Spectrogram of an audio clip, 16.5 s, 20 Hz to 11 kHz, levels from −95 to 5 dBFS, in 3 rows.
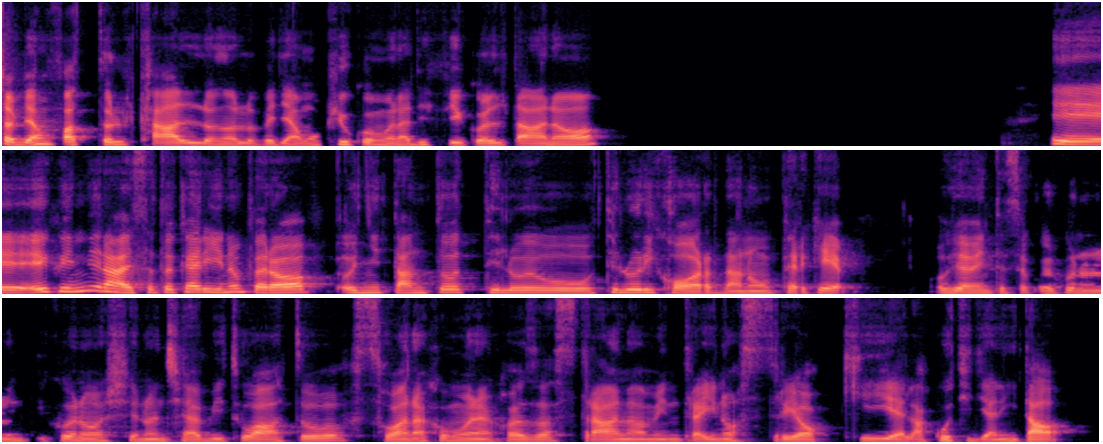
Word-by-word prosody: c'abbiam 195 0 +6
fatto 185 0 +3
il 185 0 -1
callo, 155 0 +2
non 155 0 -3
lo 155 - -5
vediamo 155 -1 -3
più 190 +5 -2
come 170 -2 -2
una 155 0 -2
difficoltà", 160 -2 0
no? 155 +2 +1 2.2
Ehm, 200 -4 +5
e 235 - +6
quindi 270 +4 0
no, 255 - +7
è 200 - +9
stato 205 +2 -3
carino, 220 +1 +2
però 205 0 +5
ogni 185 +1 -3
tanto 195 +5 -1
te 190 - -3
lo 170 -2 -1
te - - -7
lo 200 0 +3
ricordano 150 -7 +1
perché, - - -3 0.3
ovviamente 160 -1 -1
se 145 -2 -11
qualcuno 150 +3 -5
non 150 0 -6
ti 145 - -21
conosce, 155 -1 -4
non 140 -1 -3
c'è 150 +1 -6
abituato, 155 +3 -1
suona 155 -1 -2
come 180 -4 -6
una 145 -2 -1
cosa 145 +1 -3
strana, 145 -2 -2
mentre 135 -1 -4
ai 140 - -2
nostri 150 +2 -5
occhi 145 +3 -3
è 140 - +1
la 145 - -3
quotidianità. 145 -4 0
160 Hz, 180 wpm, -22 LUFS, 150-185 Hz, 2.2 s, è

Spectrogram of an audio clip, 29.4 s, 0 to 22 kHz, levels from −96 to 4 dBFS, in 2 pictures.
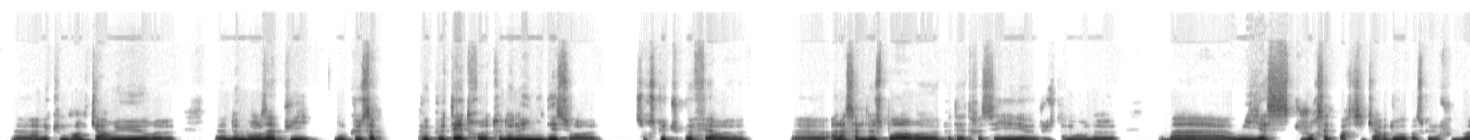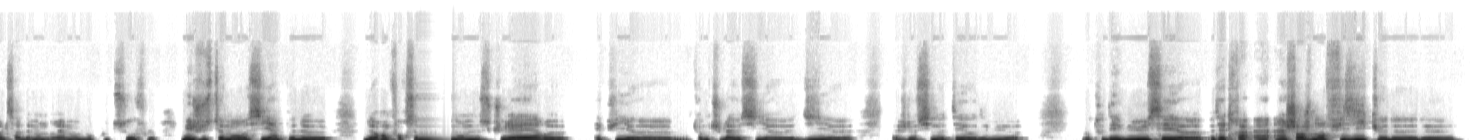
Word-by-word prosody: heu, 80 -1 -4
avec 85 +2 -4
une 90 - 0
grande 90 0 -1
carrure, 100 +2 +4
heu, 85 -1 -3 0.4
heu, 90 - 0
de 90 +2 +3
bons 95 +1 +5
appuis 120 - +1 0.2
donc 95 0 -5
heu, 95 - +3
ça 95 0 -2 0.4
peut - - +1
peut-être 110 -2 +3
te 95 - -5
donner 95 +1 +5
une 95 0 +6
idée 95 +3 +5
sur, 105 -5 -5
heu, 80 - -8 0.3
sur - - -17
ce - - -16
que - - 0
tu - - -18
peux 100 - 0
faire, 95 -1 0
heu, 85 +1 -5 0.5
heu, 80 +1 -5
à 95 - -4
la 95 - +2
salle 95 -1 -2
de 100 - +4
sport, 120 +1 +3
heu, 95 -1 +1
peut-être 90 0 -7
essayer, 90 +2 -1
heu, 85 -2 -3
justement 90 +3 -7
de 85 -1 -4 0.4
bah, 85 -2 -3
oui, 100 +5 +3
il 110 - +2
y 105 - +4
a - - 0
c - - -9
toujours - - -3
cette - - -4
partie - - -10
cardio 95 +3 -2
parce 85 0 -9
que 85 - -7
le 80 - -7
football, 85 +2 -5
ça 80 - -6
demande 85 +1 -3
vraiment 85 +2 -3
beaucoup 85 +2 -7
de - - -21
souffle, 160 0 -4 0.2
mais 95 -2 +6
justement 95 +4 +1
aussi 125 +3 +1
un 115 -6 +1
peu 110 +4 -1
de 85 -4 +1 0.3
de 95 +1 +3
renforcement 90 0 -2 0.3
musculaire, 95 +4 +3
heu, 85 -1 -3 0.2
et 85 - -6
puis, 100 +4 0
heu, 80 -2 -2 0.2
comme 85 0 -3
tu 90 - -10
l'as 85 -1 +1
aussi, 85 +1 -2
heu, 80 0 -3
dit, 90 +3 0
heu, 80 -1 -6 0.4
je 85 0 -10
l'ai 90 - -1
aussi 90 +1 -4
noté 90 +1 0
au 85 -1 +1
début, 85 +1 -2
heu, - - -10 0.6
au 90 - -7
tout 90 - -10
début, 95 +8 +6
c'est, 105 -6 +3
heu, 80 -2 +1
peut-être 105 -1 -1
un 100 - -1
un 100 +1 -4
un 110 -1 +1
changement 110 0 +4
physique 115 +3 +3
de 90 -2 +2
de, 90 0 -2
90 Hz, 205 wpm, -20 LUFS, 85-100 Hz, 0.6 s, une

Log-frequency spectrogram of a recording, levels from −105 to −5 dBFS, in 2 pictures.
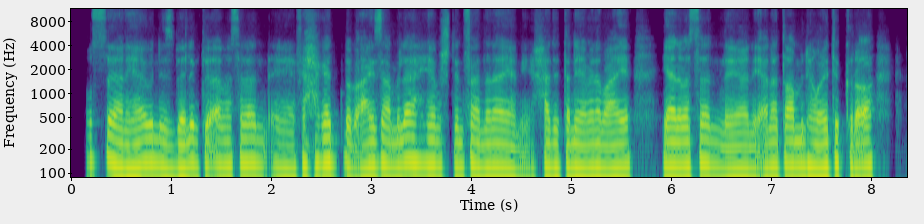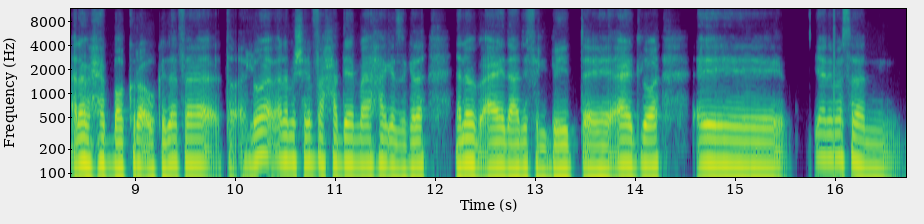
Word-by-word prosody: بُص 145 +1 -7
يعني 120 -5 +3
هي 130 - +2
بالنسبة 120 -4 +1
لي 135 +4 +2
بتبقى 125 0 -1
مثلًا 130 +1 -1
آآ، 115 -3 -5
في 115 +4 -4
حاجات 135 +1 +1
بابقى 115 -4 0
عايز 125 +3 0
أعملها 135 +3 +2
هي 135 - +2
مش 125 -1 -6
هتنفع 125 +1 -2
إن 115 -1 -1
أنا 120 0 +2
يعني 110 0 -4
حد 120 0 -2
تاني 120 +1 0
يعملها 115 +1 +1
معايا. 115 +2 +1 0.3
يعني 125 0 +4
مثلًا 125 -3 0
يعني 110 +1 -1
أنا 125 +1 +1
طبعًا 130 +1 +1
من 125 0 0
هواياتي 120 +2 +2
القراءة، 130 -1 +1 0.3
أنا 140 0 +4
باحب 135 -1 +1
أقرأ 125 +2 +2
وكده 125 +4 0
ف 135 +1 -3 0.4
ط - - -9
اللي 140 +1 -4
هو - - +4
أنا 150 -3 +1
مش 145 0 -1
هينفع 145 0 0
حد 135 0 -3
يعمل 140 -1 +3
معايا 135 0 0
حاجة 135 -1 -1
زي 115 -2 -3
كده، 125 +2 0 0.3
أنا 130 +2 +4
بابقى 135 - +1
قاعد 125 0 +3
عادي 120 +1 +1
في 125 - -11
البيت، 115 +1 -1
قاعد 110 +4 +1
اللي 135 0 +1
هو 130 +1 +3 0.4
آآ، 130 -2 +2 0.3
يعني 155 0 -2
مثلًا 135 -7 -2
125 Hz, 215 wpm, -22 LUFS, 115-135 Hz, 0.4 s, يعني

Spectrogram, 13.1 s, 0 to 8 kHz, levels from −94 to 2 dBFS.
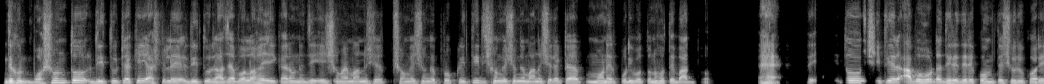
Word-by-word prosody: দেখুন, 165 0 +6
বসন্ত 180 +8 +1 0.4
ঋতুটাকেই 170 +2 -1
আসলে 155 +5 -2 0.3
ঋতুর 150 +1 -2
রাজা 115 +5 +2
বলা 125 0 +3
হয় 130 0 +2
এই - - -4
কারণে 115 +2 0
যে, 125 - -1
এই 125 - -2
সময় 145 +1 -3
মানুষের 140 +2 -2 0.2
সঙ্গে, 135 +1 -4
সঙ্গে 145 -1 -2
প্রকৃতির 145 +7 -5
সঙ্গে, 160 -1 +1
সঙ্গে 155 -1 +1
মানুষের 135 +1 -2
একটা 135 +3 +1 0.3
মনের 125 0 +1
পরিবর্তন 115 +2 -1
হতে 115 +3 -1
বাধ্য। 90 -4 -3 0.8
হ্যাঁ, - - +3 0.4
তো, - - -4 0.4
তো 185 - +4 0.3
শীতের 175 +2 +1
আবহটা 155 +2 +4
ধীরে, 130 +1 +4
ধীরে 140 +1 +3
কমতে 130 0 0
শুরু 120 -3 0
করে 105 -1 +1
140 Hz, 160 wpm, -23 LUFS, 125-160 Hz, 0.8 s, দেখুন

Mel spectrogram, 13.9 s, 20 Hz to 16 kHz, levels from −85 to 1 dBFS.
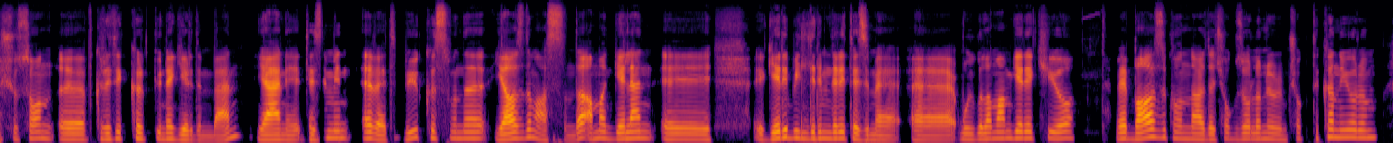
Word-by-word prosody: şu 150 - -6
son, 165 +2 -3
ııı, 140 -1 +1
kritik 145 +3 -4
40 155 -3 -2
güne 155 -1 +2
girdim 120 -5 -4
ben. 190 - -1
Yani 130 -1 +5
tezimin, 175 +8 -4
evet, 165 0 +1
büyük 170 +5 -2
kısmını 165 -1 -1
yazdım 160 +6 +5
aslında 120 -3 +1
ama 175 +2 +1
gelen, 165 +3 +2
eee, 140 -1 -1 0.4
eee, 135 - -4
geri 165 +8 +3
bildirimleri 165 -1 0
tezime, 125 -6 -1
eee, 115 -1 0
uygulamam 155 +4 -1
gerekiyor 170 0 +2 0.4
ve 155 -1 +1
bazı 185 +4 +5
konularda 150 -5 -2
çok 145 0 -10
zorlanıyorum, 150 -2 -4
çok 150 +3 -12
tıkanıyorum 190 0 -3
155 Hz, 140 wpm, -25 LUFS, 140-170 Hz, 0.4 s, Yani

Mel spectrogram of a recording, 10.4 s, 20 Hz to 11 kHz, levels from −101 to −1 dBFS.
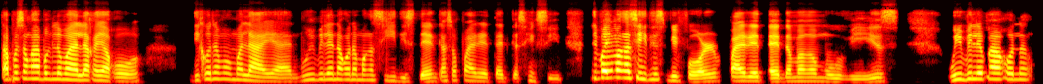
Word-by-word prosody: Tapos 245 +4 +1
nung 245 - -1
habang 235 -2 +1
lumalaki 195 -4 +4
ako 150 -3 -3 0.5
di - - -7
ko 235 - -2
namamalayan 165 -12 -2
bumibili 210 +4 -7
na 220 - -2
ako - - -1
ng 205 - -7
mga 195 - -7
CD's 160 -6 -8
din 135 +2 -1
kaso 170 +4 -8
pirated 150 -5 -6
kasi 170 - -8
yung 150 - -12
C - - -1 0.4
'di 270 - -11
ba 275 0 +12
yung 285 - +4
mga 270 -2 +6
CD's 215 -5 +1
before 150 -3 -1
pirated 160 -4 +3
na 150 - -1
mga 150 0 -2
movies, 130 0 -7 0.5
bumibili 230 +3 +1
pa 230 -1 +6
ako 225 0 -1
ng 215 -1 -7
175 Hz, 195 wpm, -23 LUFS, 145-220 Hz, 0.5 s, ba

